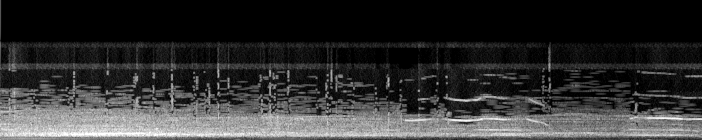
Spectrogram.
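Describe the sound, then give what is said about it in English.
A large youthful crowd at a concert cheers loudly and steadily, with high whoops and shouted yells rising above a dense wash of voices throughout. “This is one of those crazy youth crowds we've heard about.”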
